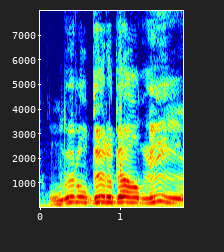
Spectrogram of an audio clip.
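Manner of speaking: very high, very loud, drawn-out sarcastic voice. Comedian mocking his own bits about himself, put-on sarcastic voice. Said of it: "in this fucking sarcastic voice".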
